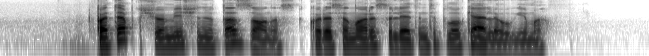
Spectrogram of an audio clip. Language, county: Lithuanian, Vilnius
